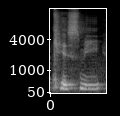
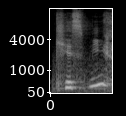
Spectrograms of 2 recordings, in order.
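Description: First: "Kiss me" low and firm, as a statement; retold insistent demand. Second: "Kiss me" pitched up, rising at the end; retold tentative question. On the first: Streamer retelling the answer to her hesitation, insisting. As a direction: repeat "Kiss me" pitched down, no question. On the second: Streamer retelling the repayment asked of the sister, questioning.

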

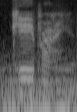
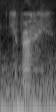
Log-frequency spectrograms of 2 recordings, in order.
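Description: First: Breathy hushed repeat; scared whisper. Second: Whispered urging to self; hushed, tense whisper; scared whisper. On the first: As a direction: whisper it again, tense. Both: Real, not acted.

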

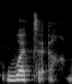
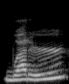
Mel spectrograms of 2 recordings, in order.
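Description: First: "water" with a French A and a full R; "water" as /watœʀ/; French-style water. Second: "water" as /wadɛ/; American water. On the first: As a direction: sound out every letter in "water". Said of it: "comme un vrai A français". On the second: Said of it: "Au lieu de dire". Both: Shown as a demonstration.

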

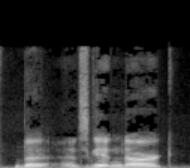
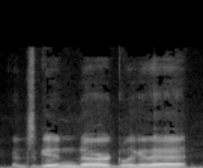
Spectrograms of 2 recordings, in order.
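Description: First: Said in the usual way. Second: Deep spooky voice. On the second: Pretend. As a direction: drop the voice way down, spooky.

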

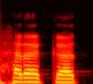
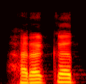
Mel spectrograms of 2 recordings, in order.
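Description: No difference in how they are said.

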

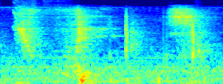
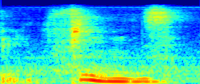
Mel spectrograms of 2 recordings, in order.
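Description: First: Barely voiced, hissed under the breath; a hushed, unvoiced You fiends; whispered mock curse. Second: Said in the usual way. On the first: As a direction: whisper it like a defeated villain.

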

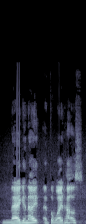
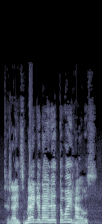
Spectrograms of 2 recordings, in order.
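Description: First: MAGA NIGHT echoed with a questioning rise at the end; incredulous echo question. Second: High-pitched, hyped-up announcement; mock Trump announcement. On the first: Acted. Comic questions the quote back. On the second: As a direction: announce it like a thrilled party host, pitched way up. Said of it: "Trump said".

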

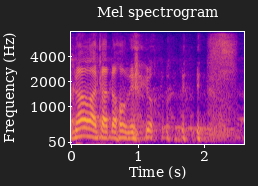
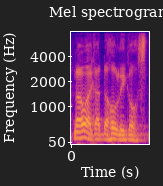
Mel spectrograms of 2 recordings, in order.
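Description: First: Slow, laughing through "now I got the Holy Ghost"; joyful laughing. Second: Said in the usual way. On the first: Real, not acted. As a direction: let the joy spill out, stretching the words.

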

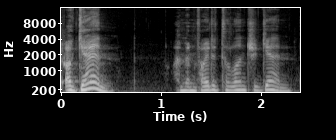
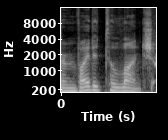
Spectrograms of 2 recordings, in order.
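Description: First: Higher, exclaimed "Again!", then quicker; surprised reaction. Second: Said in the usual way. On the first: Real, not acted. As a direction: blurt it out in mild surprise. Reacts to a repeat invitation.

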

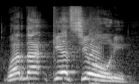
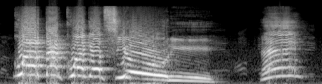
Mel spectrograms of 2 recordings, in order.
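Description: First: Said in the usual way. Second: Slow loud exultant shout. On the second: Real, not acted. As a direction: belt it in triumph. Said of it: "repeated louder".

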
